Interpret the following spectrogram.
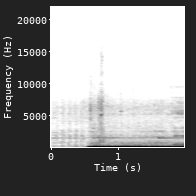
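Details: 2008 Ford F250 Super Duty 5.4 3V V8 with an intermittent no-crank no-start: this time a brief crank, then it catches at once and settles to a steady deep idle; normal crank and start.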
